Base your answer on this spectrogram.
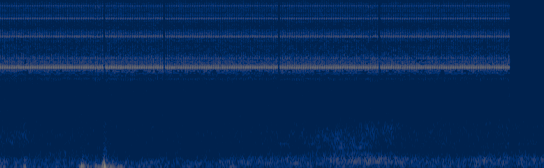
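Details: Male tree cricket of the genus Oecanthus singing: a steady, pure, high continuous trill held for about six seconds, then stopping abruptly as he quits, leaving faint background hiss.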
